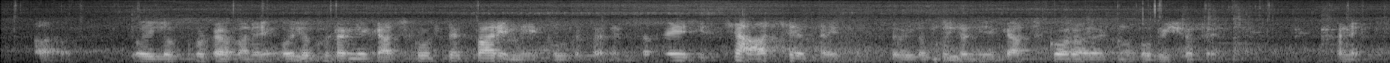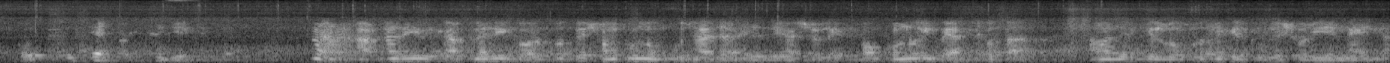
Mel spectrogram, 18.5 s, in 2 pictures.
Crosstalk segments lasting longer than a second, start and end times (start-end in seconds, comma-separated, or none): none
